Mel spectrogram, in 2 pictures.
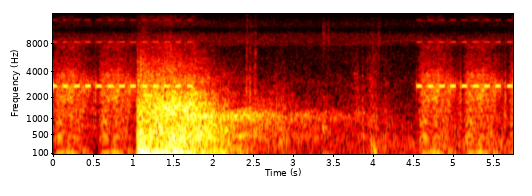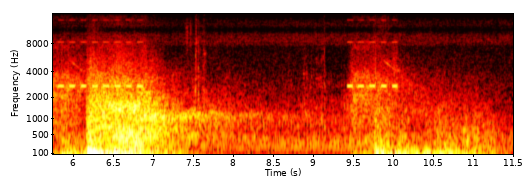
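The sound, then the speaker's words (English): A high, steady electronic missile lock-on tone from a Stinger missile training mission in a video game sounds three times, each stretch overlapping a loud roaring rush of noise that swells and fades. “You'll hear an audio tone when your missile has achieved a lock.”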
